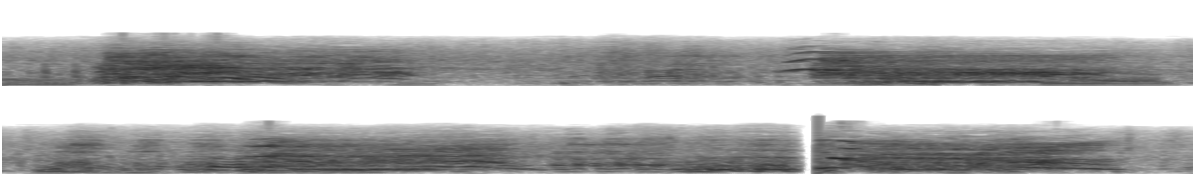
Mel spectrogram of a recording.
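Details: Baby macaque crying and begging its mother for milk: loud, harsh, wavering wails in long bursts of about two seconds, four times, with short quieter pauses between.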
